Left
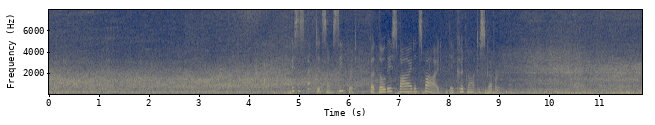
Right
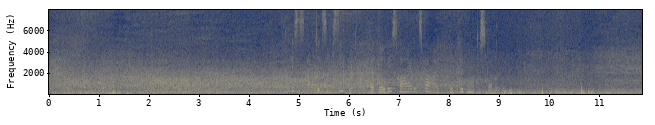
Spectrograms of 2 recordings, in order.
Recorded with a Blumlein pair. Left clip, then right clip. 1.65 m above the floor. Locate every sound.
4.8 s a woman speaking: 15° left, 0.7 m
